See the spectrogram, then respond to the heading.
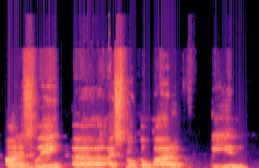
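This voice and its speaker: A man's voice: on the low side, measured pace, fairly bright tone. A man, a singer-songwriter, talking about his music in a laid-back, rambling way, as a guest in an interview. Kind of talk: casual interview chat. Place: room in a city apartment, street noise outside. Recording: roomy echo.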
